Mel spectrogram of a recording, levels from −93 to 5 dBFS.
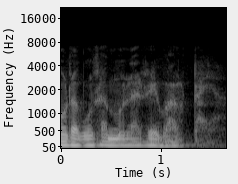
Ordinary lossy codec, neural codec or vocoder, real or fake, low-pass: none; none; real; 7.2 kHz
